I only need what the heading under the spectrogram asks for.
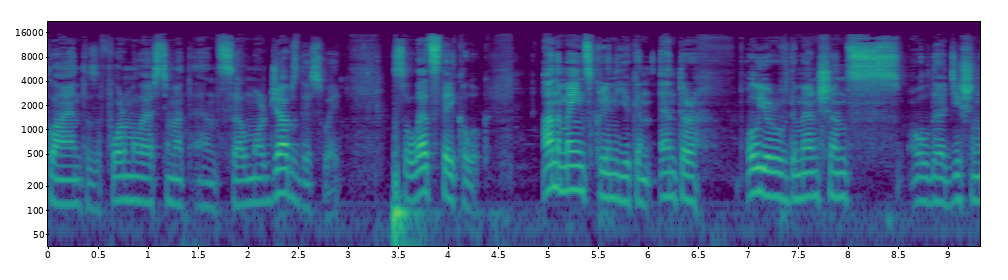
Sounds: speech

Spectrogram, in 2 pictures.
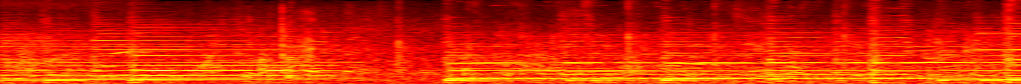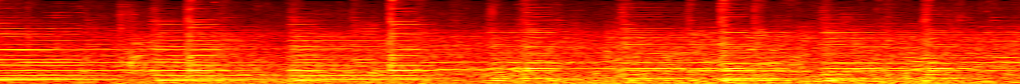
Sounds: music, speech

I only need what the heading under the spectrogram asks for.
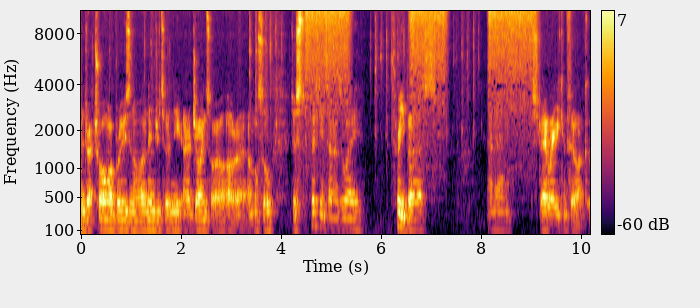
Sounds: spray, speech

